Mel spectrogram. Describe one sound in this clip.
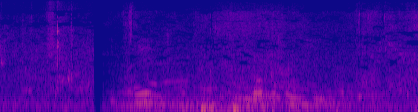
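Water laps gently against a rocky shore.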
